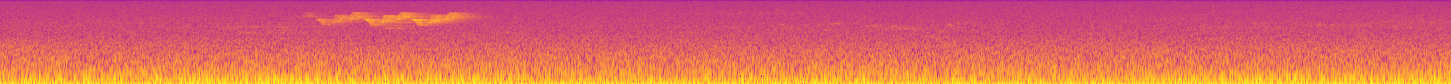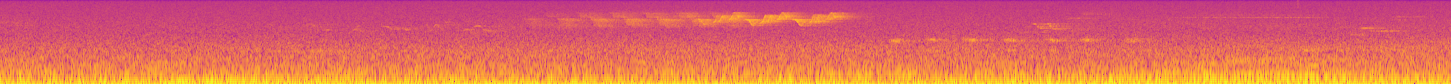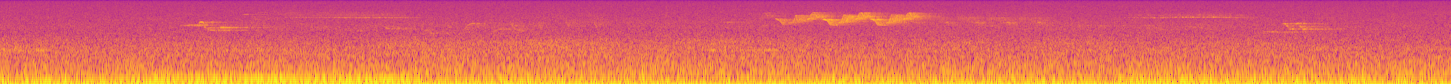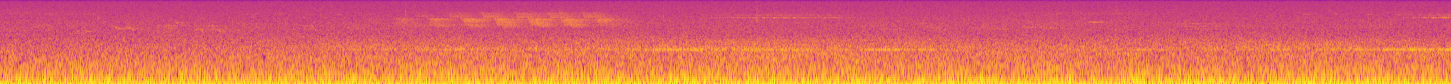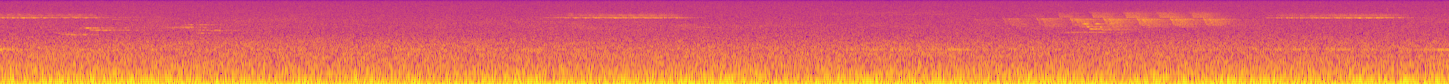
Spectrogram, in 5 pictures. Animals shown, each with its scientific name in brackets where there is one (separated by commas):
Wood Thrush (Hylocichla mustelina), American Robin (Turdus migratorius), Common Yellowthroat (Geothlypis trichas), Common Raven (Corvus corax), Ovenbird (Seiurus aurocapilla), Dark-eyed Junco (Junco hyemalis)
